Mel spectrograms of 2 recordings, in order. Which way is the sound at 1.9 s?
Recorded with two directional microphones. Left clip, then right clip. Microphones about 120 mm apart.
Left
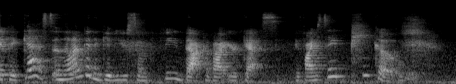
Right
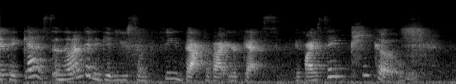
10° left (ahead or behind).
